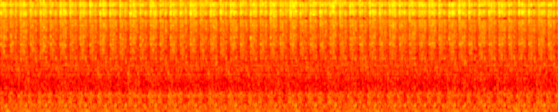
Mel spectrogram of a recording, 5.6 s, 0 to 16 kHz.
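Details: 1957 Bel Air that sat 30 years, gravity-fed from a gas can, idle turned up slightly, steady idle with fast sharp raspy ticking puffs, about 150 a minute, from a massive exhaust leak; water pump or generator locked.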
